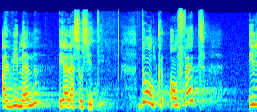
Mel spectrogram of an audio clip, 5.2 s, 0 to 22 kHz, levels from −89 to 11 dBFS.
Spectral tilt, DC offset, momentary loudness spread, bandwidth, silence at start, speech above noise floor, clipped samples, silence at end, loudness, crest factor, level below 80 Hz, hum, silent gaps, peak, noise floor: -3 dB/octave; under 0.1%; 20 LU; 15.5 kHz; 0.05 s; 36 dB; under 0.1%; 0 s; -14 LUFS; 16 dB; -62 dBFS; none; none; 0 dBFS; -50 dBFS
